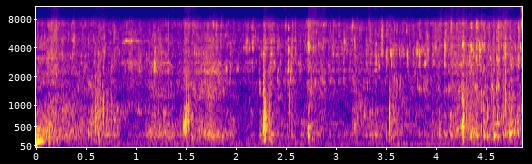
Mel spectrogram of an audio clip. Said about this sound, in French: Le bruit de l'eau qui m'appelle. Il y a un petit étang et un tuyau d'arrosage qui coule.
